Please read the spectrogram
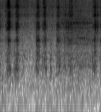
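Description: Faint, soft patter of granulated sugar being poured from a glass onto flour in a stainless steel bowl, with a few light ticks of grains.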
